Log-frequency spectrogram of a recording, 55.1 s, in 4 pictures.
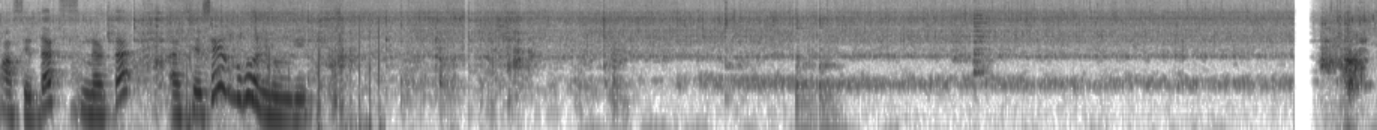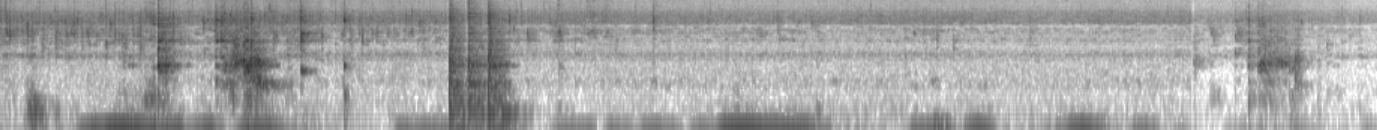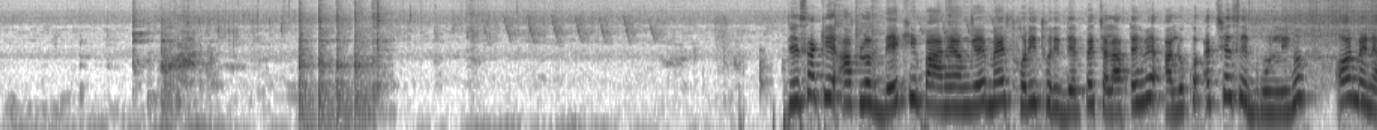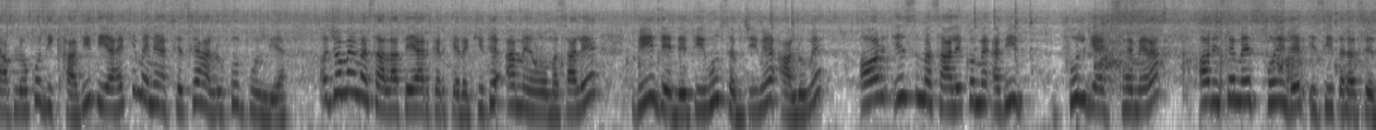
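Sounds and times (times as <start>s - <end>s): potatoes sizzling in oil: 0.0s - 55.0s
spoon scraping a metal pot: 1.0s - 2.2s, 3.1s - 6.3s, 13.1s - 13.8s, 15.2s - 17.0s, 26.1s - 26.9s, 28.8s - 29.8s, 51.0s - 55.0s.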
